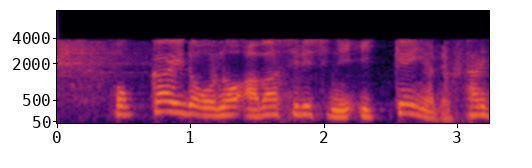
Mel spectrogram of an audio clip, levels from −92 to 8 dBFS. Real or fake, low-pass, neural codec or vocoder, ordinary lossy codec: real; 7.2 kHz; none; AAC, 16 kbps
